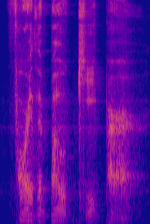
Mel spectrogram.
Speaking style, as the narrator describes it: And you hear him whisper

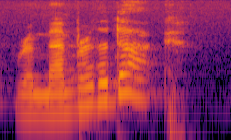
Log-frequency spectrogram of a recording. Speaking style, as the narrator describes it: Jenny whispered again

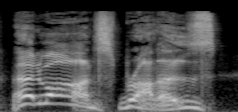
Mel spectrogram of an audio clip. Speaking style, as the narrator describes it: Daxon roared out

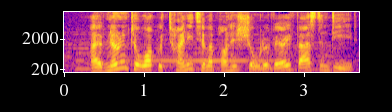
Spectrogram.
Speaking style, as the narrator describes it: she said, in a steady, cheerful voice, that only faltered once

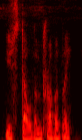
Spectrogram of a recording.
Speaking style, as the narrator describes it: Larry murmured to himself

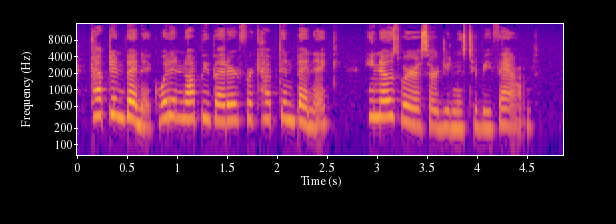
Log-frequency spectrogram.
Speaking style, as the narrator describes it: Anne eagerly suggested

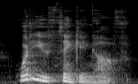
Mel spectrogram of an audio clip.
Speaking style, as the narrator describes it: said Jane sharply

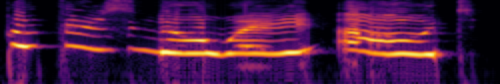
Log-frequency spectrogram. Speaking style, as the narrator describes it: they cried

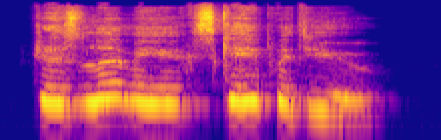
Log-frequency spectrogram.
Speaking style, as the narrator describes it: the man pleaded

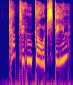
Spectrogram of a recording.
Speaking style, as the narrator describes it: she said, and her voice trembled only a little

